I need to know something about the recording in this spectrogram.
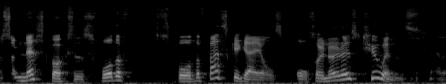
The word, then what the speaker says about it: Phascogale: Yeah, it's a Phascogale. Or, it's also pronounced chewin.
